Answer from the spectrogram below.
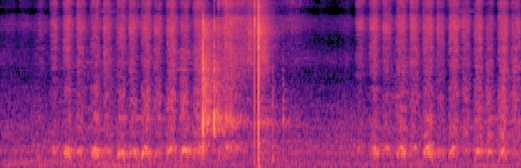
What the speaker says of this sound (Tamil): நம்ம ரவுண்ட் ரவுண்டாக கட் பண்ணிக்கலாம்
